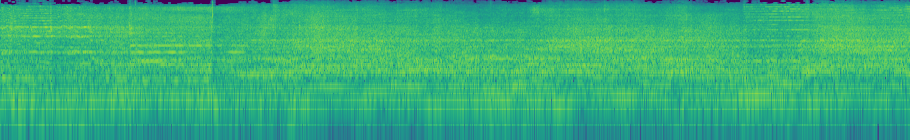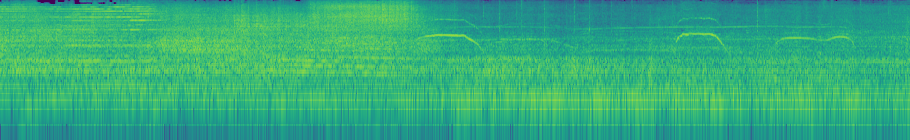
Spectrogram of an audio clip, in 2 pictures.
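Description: Live rock concert music over a stadium sound system, heard loud from within the crowd. From about sixteen seconds in it gives way to a steady roar with shrill whistles rising and falling several times, as from a cheering crowd.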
